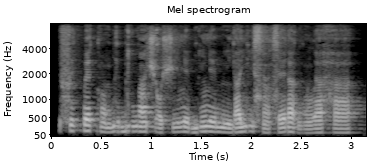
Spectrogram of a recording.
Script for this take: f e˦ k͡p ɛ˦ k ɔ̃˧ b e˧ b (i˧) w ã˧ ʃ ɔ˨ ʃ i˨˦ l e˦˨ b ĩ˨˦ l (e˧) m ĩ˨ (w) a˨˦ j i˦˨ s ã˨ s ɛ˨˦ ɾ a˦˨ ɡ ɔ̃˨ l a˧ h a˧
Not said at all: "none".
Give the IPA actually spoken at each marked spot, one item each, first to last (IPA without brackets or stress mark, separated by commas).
i˧, e˧, j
